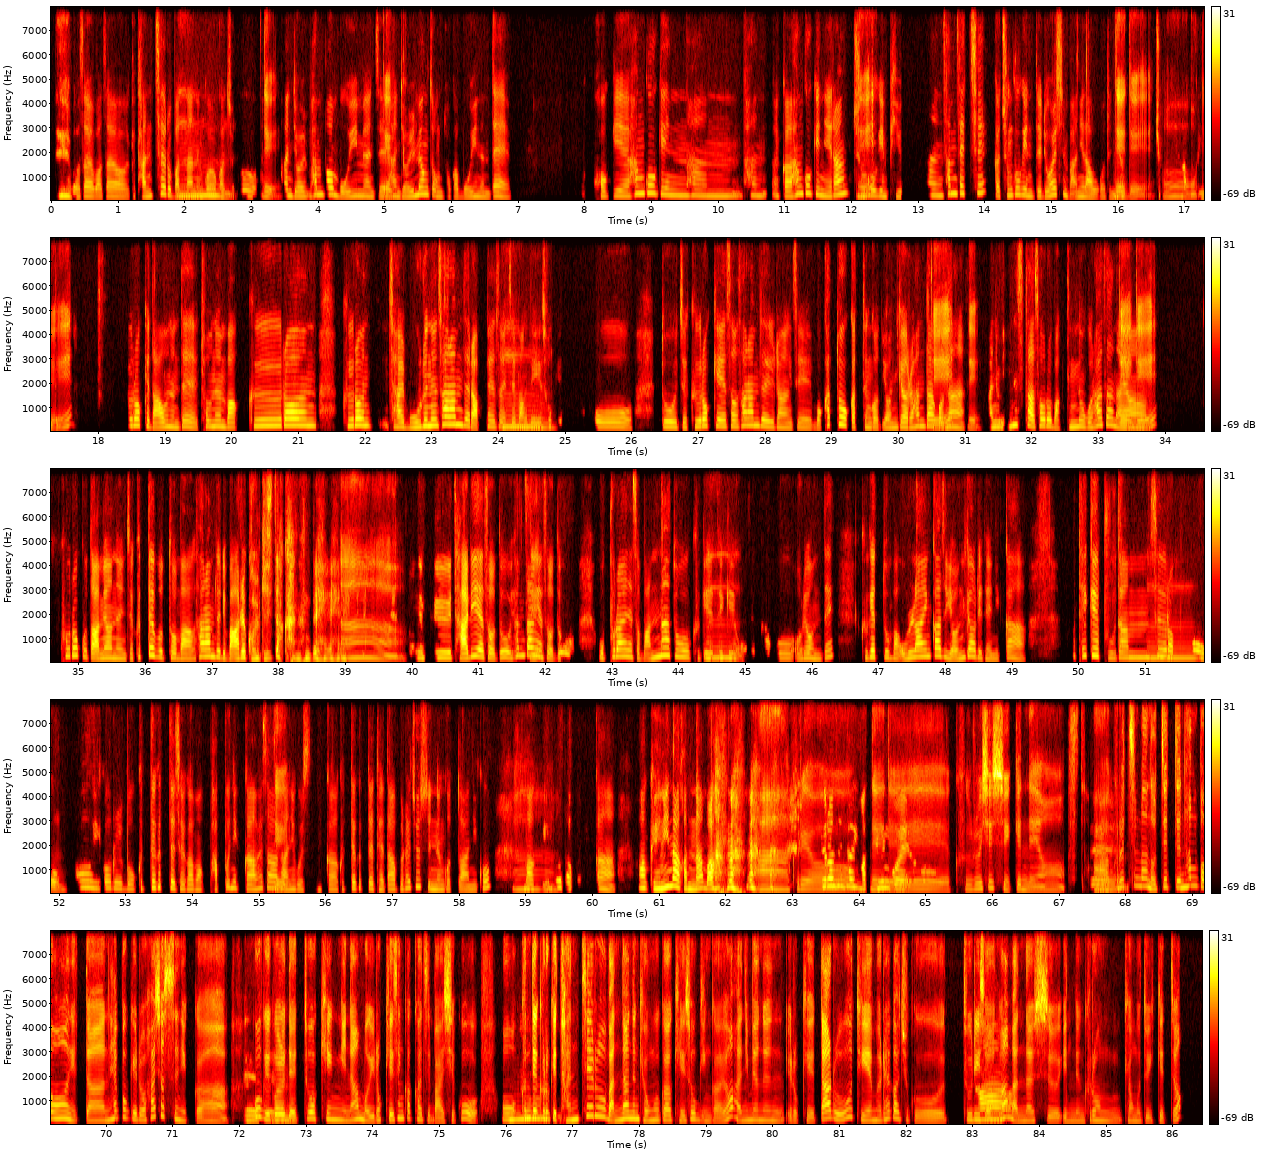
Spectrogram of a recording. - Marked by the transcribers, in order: other background noise; distorted speech; laughing while speaking: "걸기 시작하는데"; laugh; tapping; laugh
- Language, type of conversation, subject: Korean, advice, 네트워킹을 시작할 때 느끼는 불편함을 줄이고 자연스럽게 관계를 맺기 위한 전략은 무엇인가요?
- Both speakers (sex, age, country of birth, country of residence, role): female, 45-49, South Korea, United States, user; female, 50-54, South Korea, United States, advisor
